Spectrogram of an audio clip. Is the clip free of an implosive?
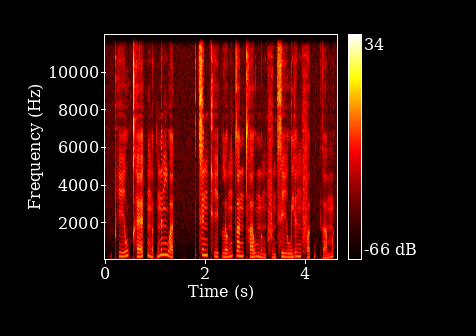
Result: yes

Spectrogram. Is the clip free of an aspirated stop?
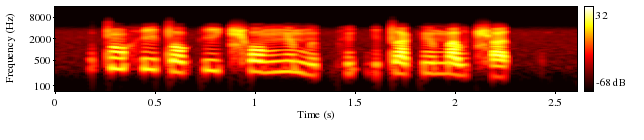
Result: no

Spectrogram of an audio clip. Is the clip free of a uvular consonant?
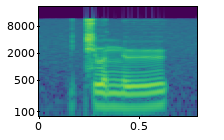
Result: yes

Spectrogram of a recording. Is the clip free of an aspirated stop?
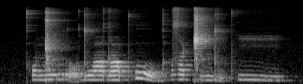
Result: no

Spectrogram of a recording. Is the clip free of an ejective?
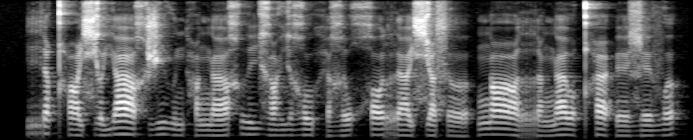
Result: yes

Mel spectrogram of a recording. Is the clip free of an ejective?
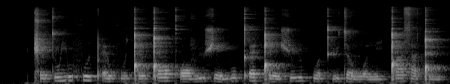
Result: no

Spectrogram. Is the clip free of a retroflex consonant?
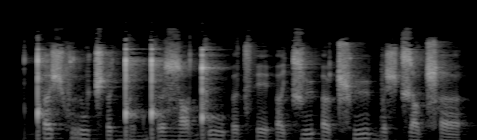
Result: no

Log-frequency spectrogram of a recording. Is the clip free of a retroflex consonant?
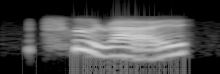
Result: no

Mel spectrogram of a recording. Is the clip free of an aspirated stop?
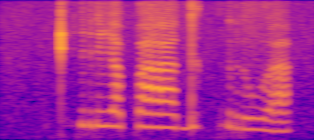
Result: no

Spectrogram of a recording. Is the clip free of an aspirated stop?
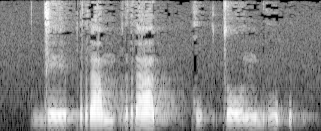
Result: yes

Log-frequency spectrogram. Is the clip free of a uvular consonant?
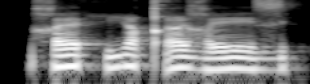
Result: no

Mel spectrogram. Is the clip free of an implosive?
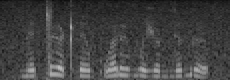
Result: yes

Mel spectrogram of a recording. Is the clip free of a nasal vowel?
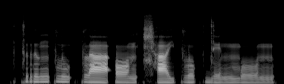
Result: yes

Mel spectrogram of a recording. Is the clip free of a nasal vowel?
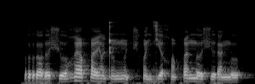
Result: no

